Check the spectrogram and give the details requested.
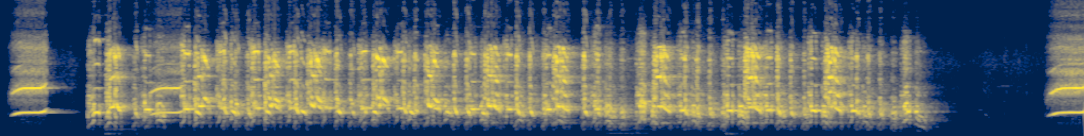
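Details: Grey francolin giving a long, dense, harsh chattering series of rapid overlapping notes for about eight seconds. Clear rising whistled notes open and close the sequence.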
